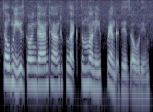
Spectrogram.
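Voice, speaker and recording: A middle-aged housewife, played by an actress in a 1950s radio crime drama. Her voice sits at an ordinary female pitch, plain and anxious in manner. The sound is dry, with very little room around her. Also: fast talker, dark tone, dry recording, close to an everyday voice. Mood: puzzled, polite. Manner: plain-spoken, fretful.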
